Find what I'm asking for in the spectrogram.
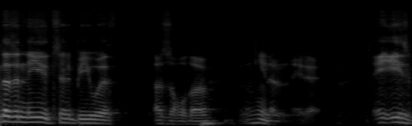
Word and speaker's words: Isolde: Like, is that how you pronounce it, Isolde? – Mm-hmm.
